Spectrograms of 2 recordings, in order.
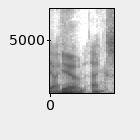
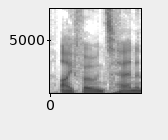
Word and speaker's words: iPhone X: Because obviously Apple launched, what, three phones just a few months ago, but then you had one, the iPhone 10 or the iPhone X, depending on how you say it. I'm sure you'll correct me on that one in a minute. – It's 10.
